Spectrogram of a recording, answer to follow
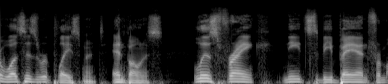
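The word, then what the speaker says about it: Lisfranc: Number one, Liz Frank is pronounced Liz Frank.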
